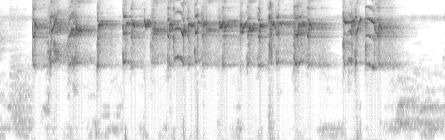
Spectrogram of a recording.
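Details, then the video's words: Green Fischer's lovebirds, pets, in loud, fast, rasping high chatter, an unbroken run of overlapping squeaky notes for about three seconds, a brief pause, then another short burst before fading out. "Fisher Love Birds Sound"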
